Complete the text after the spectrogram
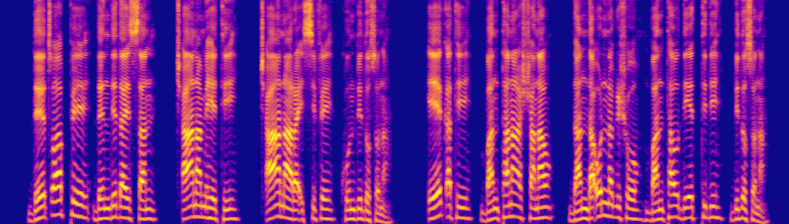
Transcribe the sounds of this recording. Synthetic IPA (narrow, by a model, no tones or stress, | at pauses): d̪e̞ːt͡sʼʊwaːpːɛd̪ɛnd̪ɪd̪ɐjsːɐn | t͡ʃʼaːnɐmɛhɛt̪ɪ | t͡ʃʼaːnaːɾɐɪsːɪfɛkʊnd̪ɪd̪ɔsɔnɐ̰ | ʔe̞ːkʼɐt̪ɪbɐnt̪ːɐnɐːʃːɐnɐw | d̪ɐnd̪ɐʔɔnːɐɡɪʃɔbɐnt̪ːɐwd̪ɛɛt̪ːɪd̪ɪbɪd̪ɔsɔnɐ̰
